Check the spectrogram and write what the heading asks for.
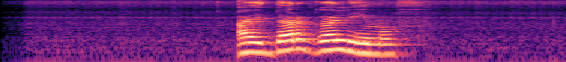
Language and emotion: Russian, neutral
